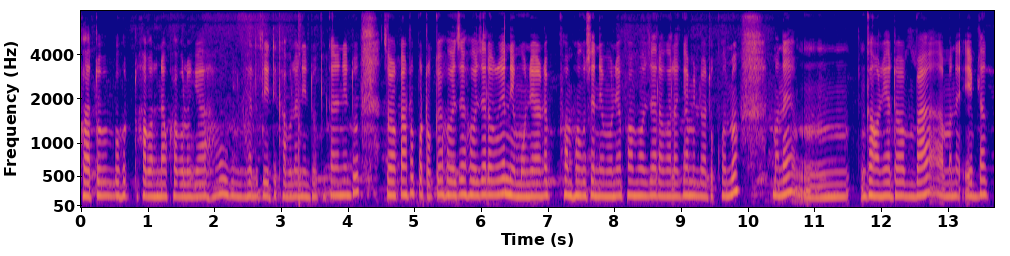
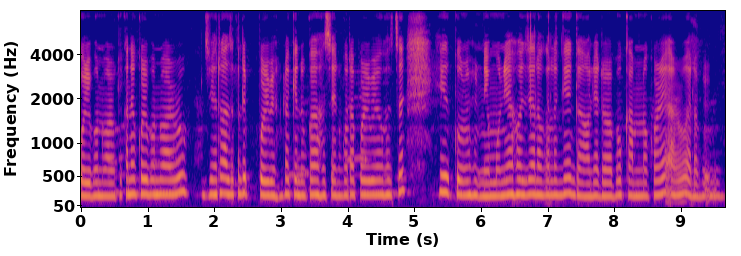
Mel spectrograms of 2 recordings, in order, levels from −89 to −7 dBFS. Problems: background sounds at intervals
